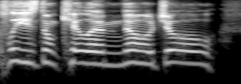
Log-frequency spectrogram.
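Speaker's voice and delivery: acted shrill, very high, drawn-out screaming. Retelling how she reacted in that scene: imitating someone screaming.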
